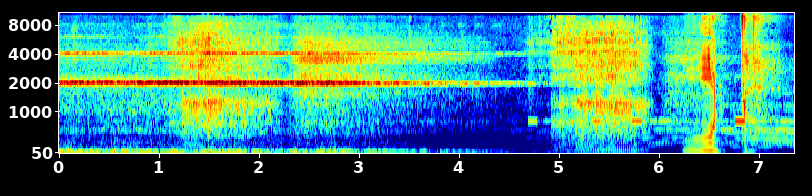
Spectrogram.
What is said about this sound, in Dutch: De tram rijdt halverwege de lijn door een boog en dat maakt dit geluid.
